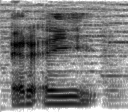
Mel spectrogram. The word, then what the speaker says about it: Rani: R-A-N-I, Rani. So you are taking our acronym and sounding it out phonetically as a word for our name.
